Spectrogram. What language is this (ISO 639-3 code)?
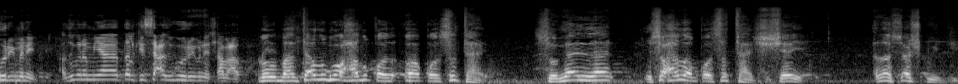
ara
